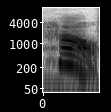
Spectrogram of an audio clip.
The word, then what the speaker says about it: 好: hobby I how so you have to read this word how as how fourth tone I how Hobby let's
